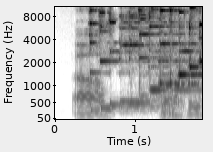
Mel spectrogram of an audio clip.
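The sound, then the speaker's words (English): A phone's melodic chime rings out fairly loud, a quick run of bright, layered electronic tones that lasts under two seconds with no talking over it. “Every time now. Your phone loves that. Your phone loves my Black History Fact.”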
